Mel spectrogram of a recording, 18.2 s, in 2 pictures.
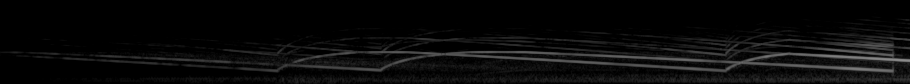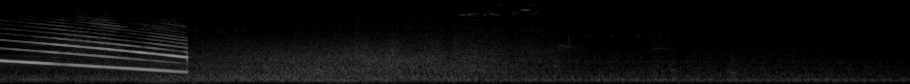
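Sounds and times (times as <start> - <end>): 
ambulance siren in fast wail: 0.3 - 11.0.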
